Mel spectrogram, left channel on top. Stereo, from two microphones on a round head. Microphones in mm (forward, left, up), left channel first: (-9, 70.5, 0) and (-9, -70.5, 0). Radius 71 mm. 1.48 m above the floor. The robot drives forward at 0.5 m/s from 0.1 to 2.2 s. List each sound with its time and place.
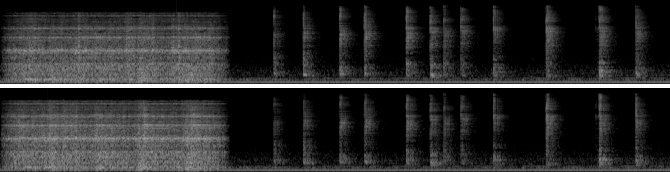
2.7 s footsteps: 35° left (ahead or behind), 5 m; by 6.5 s 15° right (ahead or behind), 4 m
